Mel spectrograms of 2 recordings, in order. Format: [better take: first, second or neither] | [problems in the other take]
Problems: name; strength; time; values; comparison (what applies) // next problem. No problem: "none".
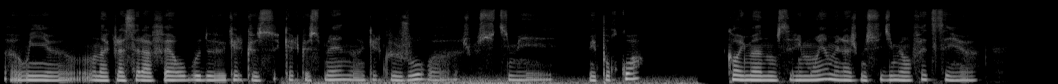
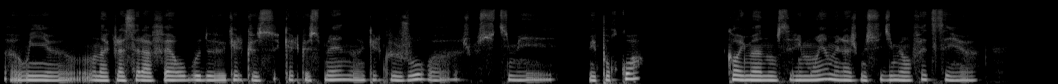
second | low rumble; faint; from 3 to 7 s; 25 dB below the speech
